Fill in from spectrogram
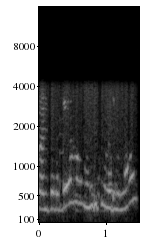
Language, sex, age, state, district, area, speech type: Tamil, female, 18-30, Tamil Nadu, Pudukkottai, rural, conversation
